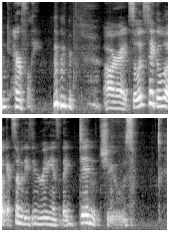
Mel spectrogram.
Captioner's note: laughs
